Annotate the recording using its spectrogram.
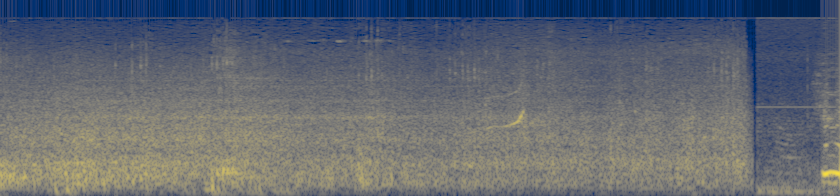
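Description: Open-top convertible car on the move: steady wind and road noise, with wind rushing over the microphone. It cuts off sharply just before the end.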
